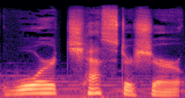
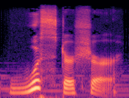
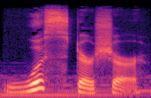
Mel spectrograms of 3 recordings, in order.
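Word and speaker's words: Worcestershire: In English, especially with place names from England, we don't always pronounce every letter.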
